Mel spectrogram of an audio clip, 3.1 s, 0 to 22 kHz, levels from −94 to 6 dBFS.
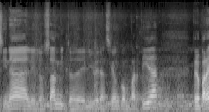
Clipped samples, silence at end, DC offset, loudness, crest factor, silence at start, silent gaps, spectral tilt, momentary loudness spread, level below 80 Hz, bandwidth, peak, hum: under 0.1%; 0 s; under 0.1%; -23 LUFS; 20 dB; 0 s; none; -5 dB/octave; 6 LU; -44 dBFS; over 20 kHz; -2 dBFS; none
